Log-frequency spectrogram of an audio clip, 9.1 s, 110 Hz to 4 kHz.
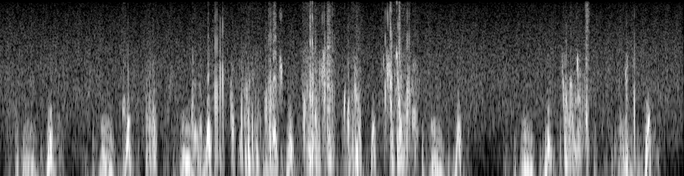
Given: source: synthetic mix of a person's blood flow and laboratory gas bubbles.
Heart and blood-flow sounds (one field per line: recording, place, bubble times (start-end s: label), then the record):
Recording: Doppler ultrasound of blood flow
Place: precordium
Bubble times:
1.64-1.71 s: bubbles
1.94-2.12 s: bubbles
2.56-2.71 s: bubbles
2.85-3.02 s: bubbles
3.08-3.50 s: bubbles
3.53-3.79 s: bubbles
4.04-4.50 s: bubbles
4.57-4.84 s: bubbles
5.09-5.61 s: bubbles
7.49-7.89 s: bubbles
8.34-8.41 s: bubbles
8.44-8.52 s: bubbles
From the record:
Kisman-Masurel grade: 233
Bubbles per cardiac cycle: several, 3 to 8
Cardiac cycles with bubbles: 50 to 99%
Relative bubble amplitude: loud (0.450 to 0.775)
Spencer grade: 3 (all of the cardiac periods contain showers or single bubble signals, but not dominating or overriding the cardiac motion signals)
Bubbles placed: only in the low amplitude regions of the cardiac cycle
